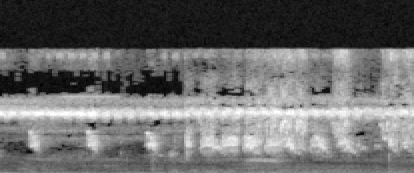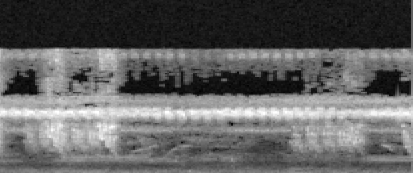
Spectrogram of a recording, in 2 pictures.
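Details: Migratory weaver birds building many nests in a farmhouse tree make a dense, busy wash of high chattering chirps, with a steady shrill insect-like tone and rustling noise.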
